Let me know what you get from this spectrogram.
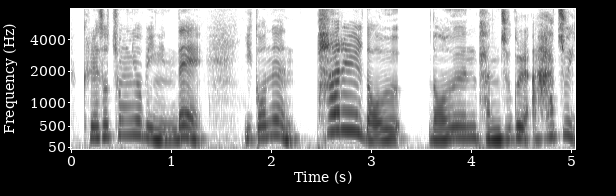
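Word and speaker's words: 蔥油餅: 그리고 한 가지는 총요빙이라고 하는 총요빙. 네, 총이 이름이 좀 이쁩니다. 총요빙. 네, 그렇죠. 파를 의미하고요. 요우가 기름이고 빙이 이제 뭐 전병할 때 그 병. 네. 그게 이제 중국어 발음으로 빙이라고 해요. 그래서 총류빙인데 이거는 파를 넣은 반죽을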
